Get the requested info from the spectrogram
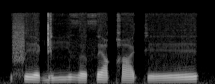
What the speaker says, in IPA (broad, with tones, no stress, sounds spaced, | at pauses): f ɪː˥˩ ɖ iː˩˥ ð ə˨˩ θ ɛ˧ qʰ æ˨˩ k ɪː˩˥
